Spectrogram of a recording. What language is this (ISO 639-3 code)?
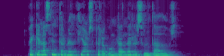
glg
